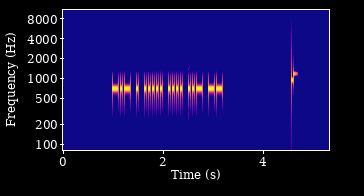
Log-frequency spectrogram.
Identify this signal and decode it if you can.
Morse code, heard as a keyed tone, about 30 wpm, 700 Hz. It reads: KE5HUM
